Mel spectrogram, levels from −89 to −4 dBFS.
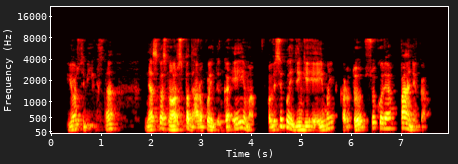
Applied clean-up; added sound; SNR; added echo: none; none; none; none.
